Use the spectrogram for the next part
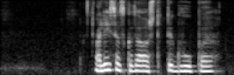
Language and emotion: Russian, neutral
